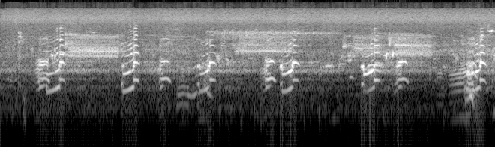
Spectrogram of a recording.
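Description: Canada Geese honk in loud, nasal two-part calls rising at the end, repeated irregularly about once a second, several birds overlapping.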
